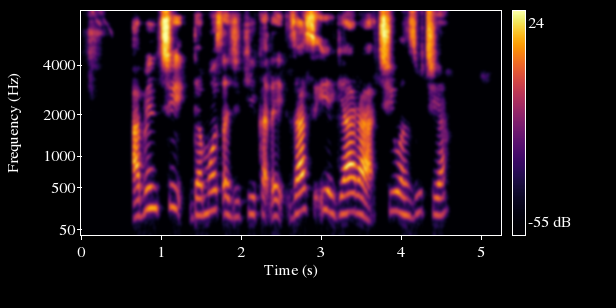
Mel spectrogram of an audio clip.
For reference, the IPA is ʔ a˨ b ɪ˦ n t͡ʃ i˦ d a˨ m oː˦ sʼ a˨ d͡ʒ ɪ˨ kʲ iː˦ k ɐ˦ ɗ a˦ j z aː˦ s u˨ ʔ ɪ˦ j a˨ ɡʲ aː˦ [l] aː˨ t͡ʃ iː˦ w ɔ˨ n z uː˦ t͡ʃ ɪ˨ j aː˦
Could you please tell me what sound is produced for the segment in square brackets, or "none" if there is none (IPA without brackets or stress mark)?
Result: ɽ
